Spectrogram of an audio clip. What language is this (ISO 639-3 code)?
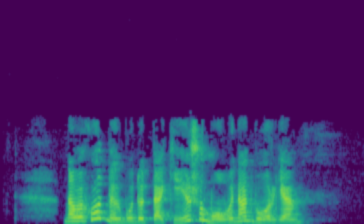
bel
